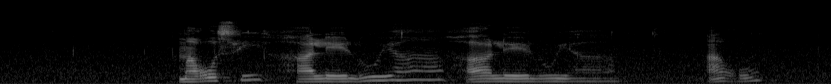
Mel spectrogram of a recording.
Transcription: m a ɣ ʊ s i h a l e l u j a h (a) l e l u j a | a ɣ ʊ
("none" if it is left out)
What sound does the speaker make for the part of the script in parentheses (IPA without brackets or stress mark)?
a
